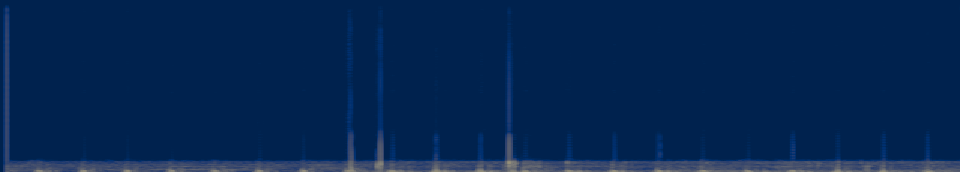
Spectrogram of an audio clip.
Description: My fast heartbeat as I take deep breaths.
